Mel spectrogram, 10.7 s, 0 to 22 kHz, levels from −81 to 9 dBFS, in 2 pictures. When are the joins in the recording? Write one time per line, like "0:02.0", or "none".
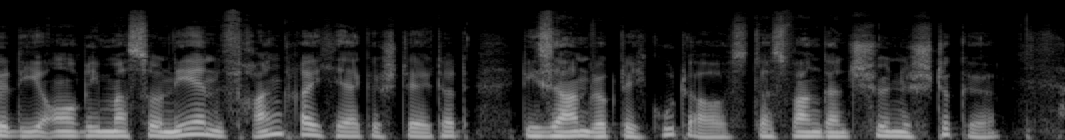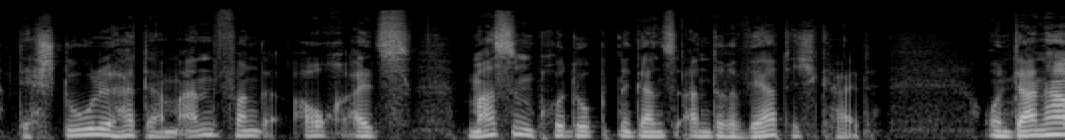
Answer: none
